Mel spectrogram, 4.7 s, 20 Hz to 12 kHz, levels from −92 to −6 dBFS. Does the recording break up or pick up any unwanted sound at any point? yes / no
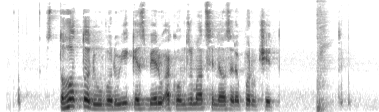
yes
